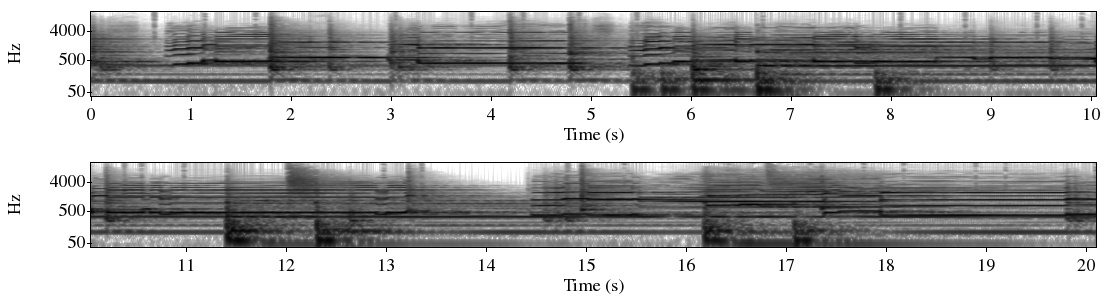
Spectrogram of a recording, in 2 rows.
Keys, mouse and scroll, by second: 1.8 scroll up 1, 2.7 alt+middle click, 3.0 right click, 4.5-4.8 scroll down 1, 4.8 right click, 5.3 scroll down 1, 6.1 scroll down 1, 6.3 alt+middle click, 12.8 ctrl+z, 15.7 ctrl+z.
